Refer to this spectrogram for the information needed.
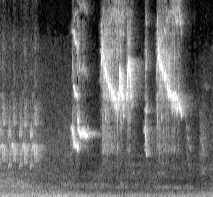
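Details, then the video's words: Orange-headed thrush giving a brief ngeplong phrase: a soft warble, a loud pure whistle, then sweeping high slurred notes and short sharp chips. "$uara ANIS MERAH Ngeplong Santai"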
